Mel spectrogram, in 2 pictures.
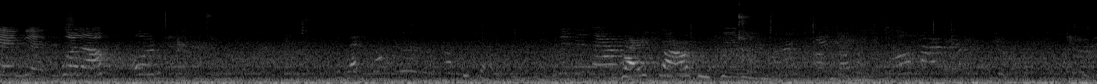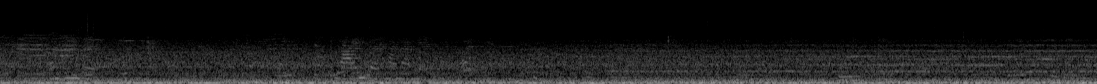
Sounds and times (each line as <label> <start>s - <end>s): children playing 0.0s - 2.2s
Busy roads are distant 0.0s - 21.9s
Trams rumble on the main roads 0.0s - 21.9s
children playing 3.5s - 12.5s
Sirens come and go 16.9s - 21.9s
